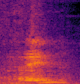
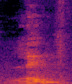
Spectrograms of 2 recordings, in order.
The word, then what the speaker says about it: Rin: as they are okay the Japanese syllable Ren and depending on on which part of Japan it is more Rin or more L Lin okay but most of the time it's in between okay it's it's in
